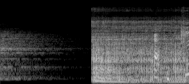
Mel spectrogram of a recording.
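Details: Acted snoring in a drama scene as a husband falls asleep in bed: after a fading tone and a brief silence, a loud, rough, low snort.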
